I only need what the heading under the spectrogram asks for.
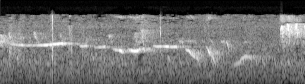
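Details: White-rumped shama singing vigorously, with long clear whistled notes that slide slowly downward, then shorter falling slurs and a quick buzzy trill at the end.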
